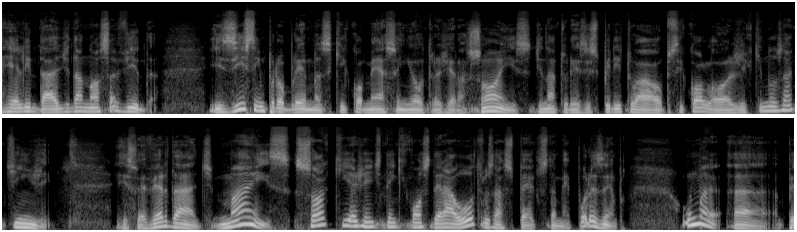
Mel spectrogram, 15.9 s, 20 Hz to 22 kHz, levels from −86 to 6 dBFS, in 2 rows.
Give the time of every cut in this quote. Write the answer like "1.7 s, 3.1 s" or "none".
7.5 s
